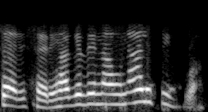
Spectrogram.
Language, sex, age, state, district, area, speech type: Kannada, female, 18-30, Karnataka, Dakshina Kannada, rural, conversation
